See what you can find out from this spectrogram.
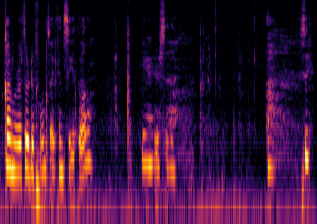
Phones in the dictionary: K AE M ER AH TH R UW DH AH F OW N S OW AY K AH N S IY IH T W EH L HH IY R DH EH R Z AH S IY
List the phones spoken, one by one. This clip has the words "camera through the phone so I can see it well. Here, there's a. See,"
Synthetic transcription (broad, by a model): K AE M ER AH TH UW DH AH F OW N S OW AY K AH N S IY IH T W EH L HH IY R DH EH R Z AH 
